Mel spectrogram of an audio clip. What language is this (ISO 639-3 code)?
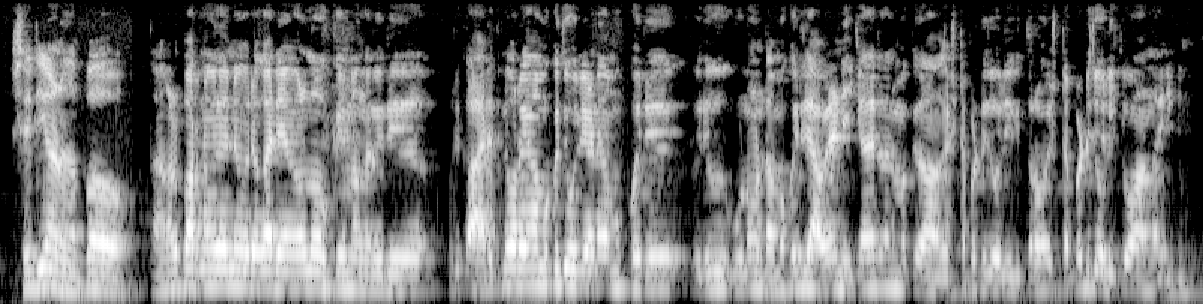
mal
